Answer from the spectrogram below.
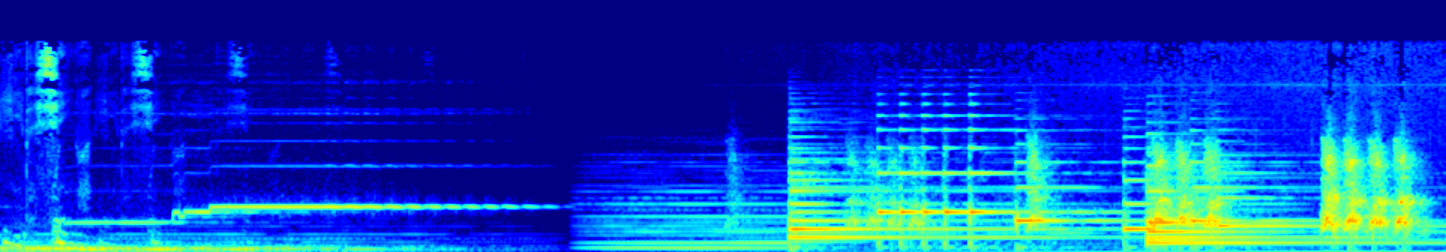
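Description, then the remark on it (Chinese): A distant dog barks late on a quiet night in a run of repeated short bursts, set against sustained, music-like tones that carry through the whole stretch. “夜阑人静，偶闻遥远的吠声”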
